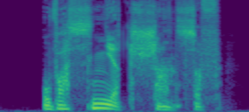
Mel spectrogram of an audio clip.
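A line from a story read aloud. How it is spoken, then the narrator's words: Snapping retort. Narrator (Russian): огрызнулась та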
